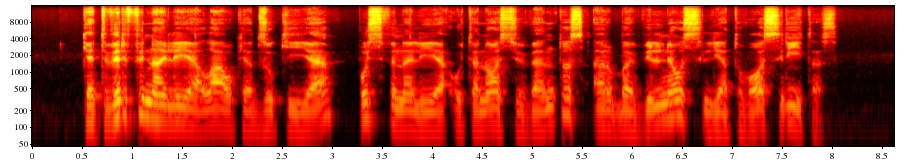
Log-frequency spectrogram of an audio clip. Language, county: Lithuanian, Kaunas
